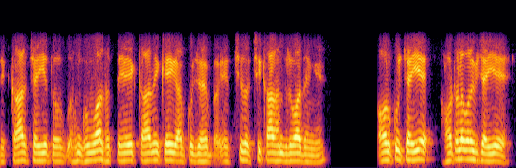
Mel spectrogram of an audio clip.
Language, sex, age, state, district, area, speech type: Urdu, male, 45-60, Bihar, Araria, rural, conversation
